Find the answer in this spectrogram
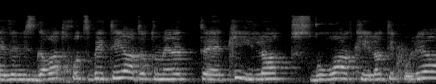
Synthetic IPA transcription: vemis̬ɡaʁo̞t̪χut͡sbejtijo̞t̪zot̪o̞meʁet̪kʰehilo̞t̪sɡuʁo̞tkʰehilo̞tːipulijo

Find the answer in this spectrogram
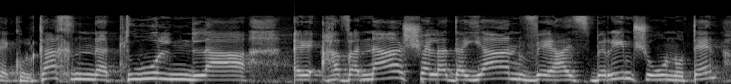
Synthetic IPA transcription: ekolkaχnat̪ulla | havanaʃelhad̪ajanvehaesbeʁimʃehunoten

